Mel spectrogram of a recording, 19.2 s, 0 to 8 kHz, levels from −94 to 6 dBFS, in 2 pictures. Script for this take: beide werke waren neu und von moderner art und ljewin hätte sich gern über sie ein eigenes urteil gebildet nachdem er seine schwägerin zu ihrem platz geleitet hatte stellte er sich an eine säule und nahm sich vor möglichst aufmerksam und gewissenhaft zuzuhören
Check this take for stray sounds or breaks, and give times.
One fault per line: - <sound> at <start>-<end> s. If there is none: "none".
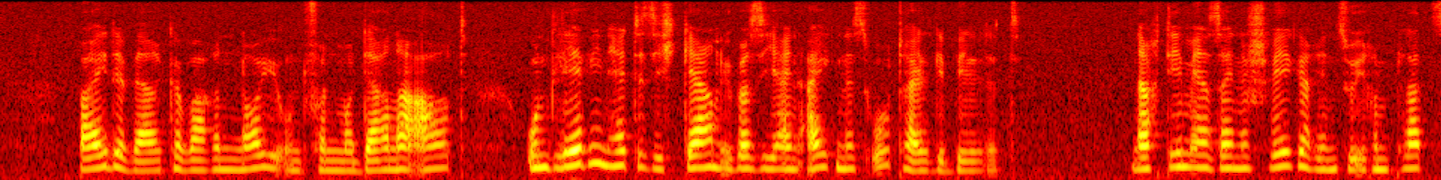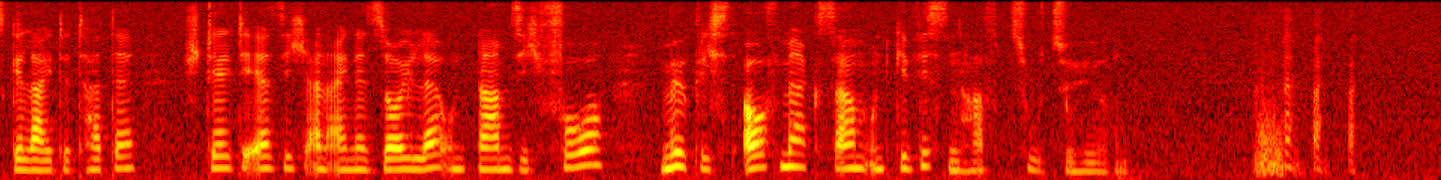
- laugh at 17.9-18.7 s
